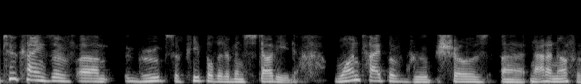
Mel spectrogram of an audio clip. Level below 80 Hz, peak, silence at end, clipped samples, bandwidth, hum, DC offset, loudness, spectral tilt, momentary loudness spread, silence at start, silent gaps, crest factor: -54 dBFS; -6 dBFS; 0 s; under 0.1%; 4.1 kHz; none; under 0.1%; -21 LUFS; -6.5 dB/octave; 5 LU; 0 s; none; 16 dB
